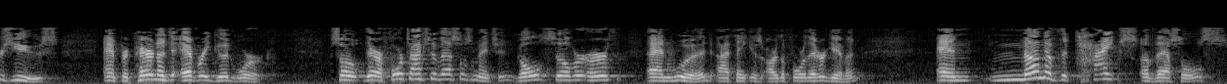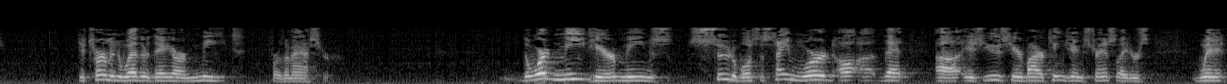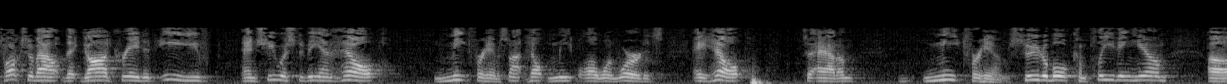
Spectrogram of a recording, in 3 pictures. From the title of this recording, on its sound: Ketha Heights Baptist Church ~ Live Broadcast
